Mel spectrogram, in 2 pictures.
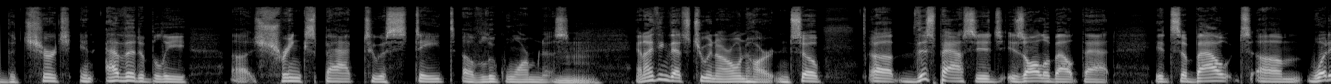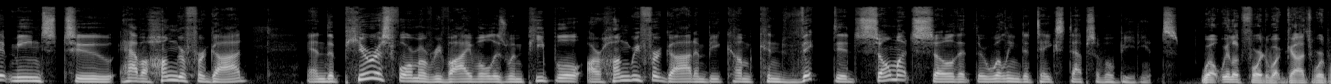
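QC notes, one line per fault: Nothing stood out on listening to the speech, so there is nothing to log.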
